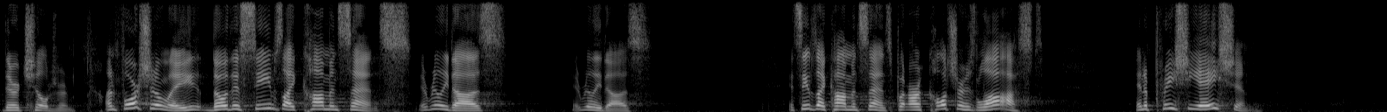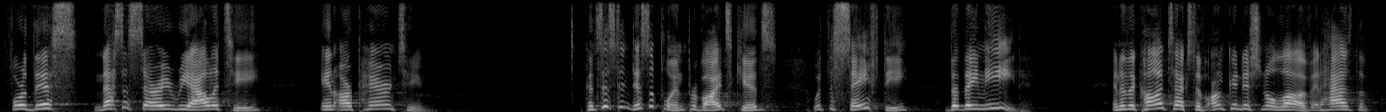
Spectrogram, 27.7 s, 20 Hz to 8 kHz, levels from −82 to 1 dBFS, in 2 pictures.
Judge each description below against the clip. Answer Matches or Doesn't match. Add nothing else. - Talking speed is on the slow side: Matches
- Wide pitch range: Matches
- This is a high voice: Matches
